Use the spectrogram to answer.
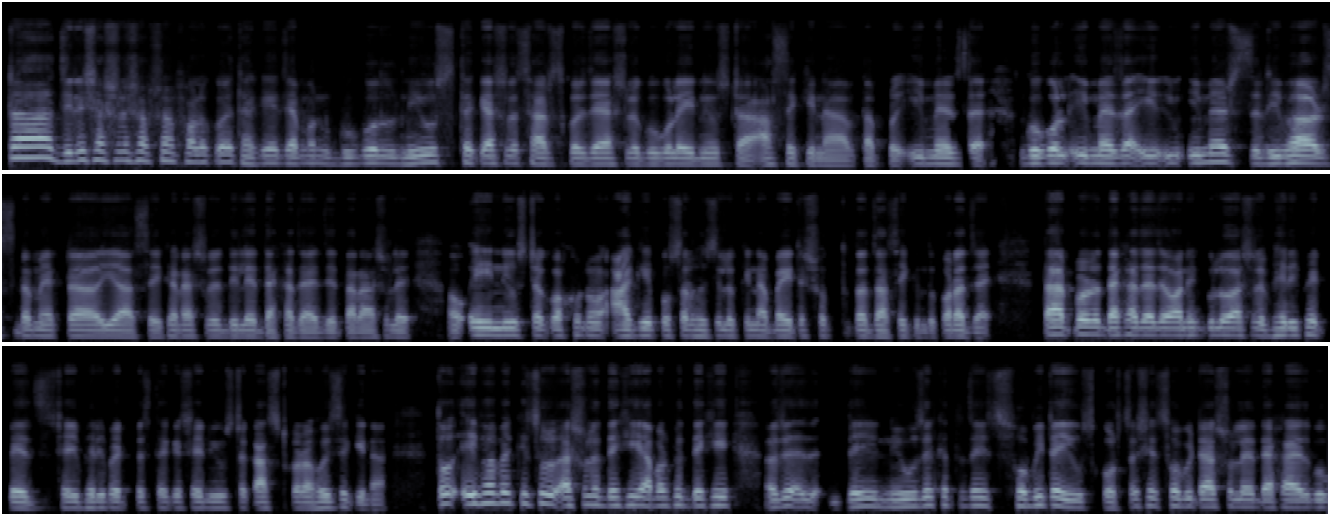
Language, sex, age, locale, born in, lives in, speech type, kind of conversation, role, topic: Bengali, male, 25-29, bn-BD, Bangladesh, Bangladesh, conversation, podcast, guest, ভুয়া খবরের প্রভাব থেকে নিজেকে বাঁচাতে আপনি কী করেন?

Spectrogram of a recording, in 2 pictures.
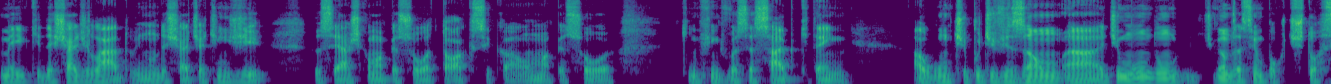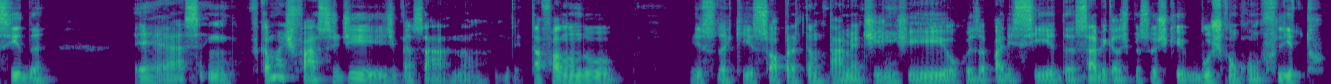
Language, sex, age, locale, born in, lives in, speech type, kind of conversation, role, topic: Portuguese, male, 35-39, pt-BR, Brazil, Germany, conversation, advice, advisor, Como posso filtrar críticas não construtivas sem deixar que elas me abalem?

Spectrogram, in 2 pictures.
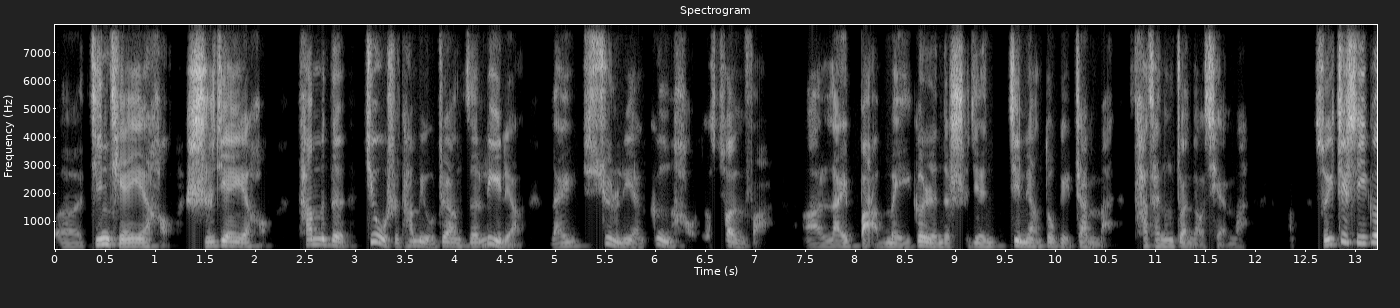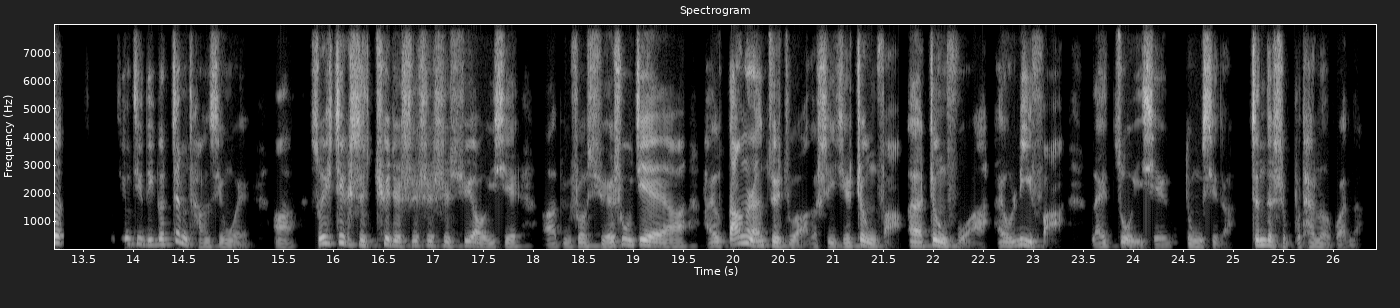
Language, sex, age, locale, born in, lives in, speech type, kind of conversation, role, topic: Chinese, male, 55-59, zh-CN, China, United States, conversation, podcast, guest, 你怎么看算法推荐如何改变我们获取内容的方式？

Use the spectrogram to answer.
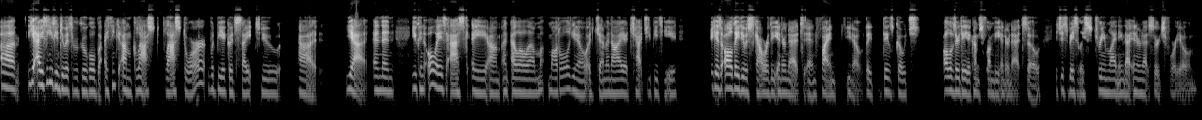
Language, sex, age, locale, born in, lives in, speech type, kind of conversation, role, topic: English, female, 45-49, en-US, United States, United States, conversation, advice, advisor, How do I handle an unexpected promotion and succeed in my new role?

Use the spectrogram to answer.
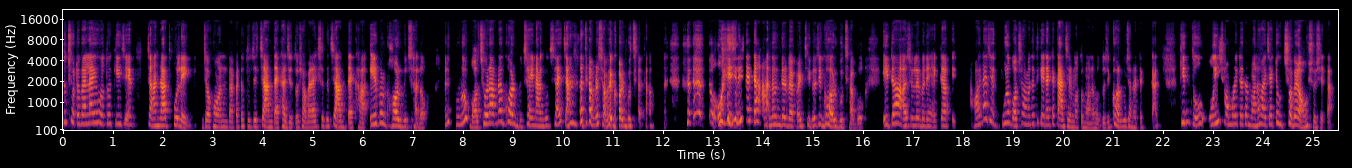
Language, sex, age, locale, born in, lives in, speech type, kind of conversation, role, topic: Bengali, female, 25-29, bn-BD, Bangladesh, Bangladesh, conversation, podcast, guest, কোন উৎসব আপনাকে সবচেয়ে প্রাণবন্ত মনে হয়, এবং কেন?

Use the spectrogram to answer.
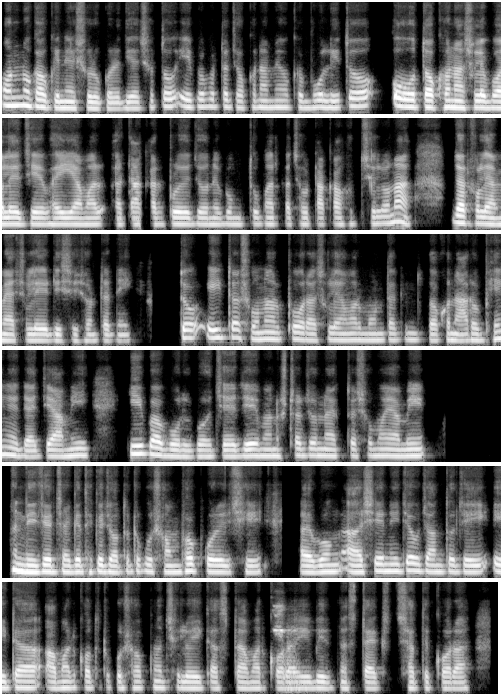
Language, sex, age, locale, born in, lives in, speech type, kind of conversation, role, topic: Bengali, male, 18-19, bn-BD, Bangladesh, Bangladesh, conversation, advice, user, বন্ধুর বিশ্বাসভঙ্গের ব্যাপারে আপনি তার সঙ্গে কীভাবে মুখোমুখি কথা বলবেন?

